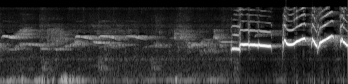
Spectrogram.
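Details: After a soft, murmuring stretch with faint low rumbling, an oriental magpie-robin bursts into a loud phrase: a level whistle, then quick, clear, swooping notes.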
